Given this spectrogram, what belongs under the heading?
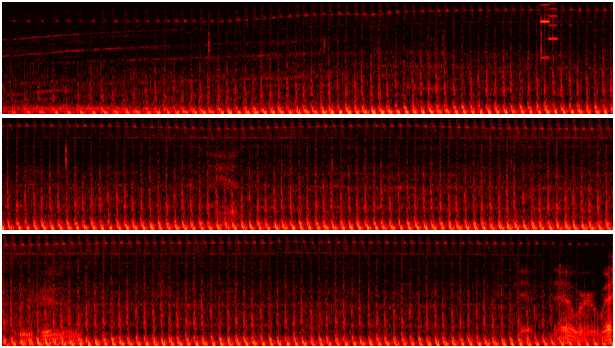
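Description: A helicopter flies in the video game GTA, its rotor and engine making a steady, unbroken drone that runs at an even, moderate level throughout.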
